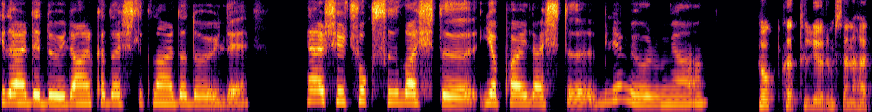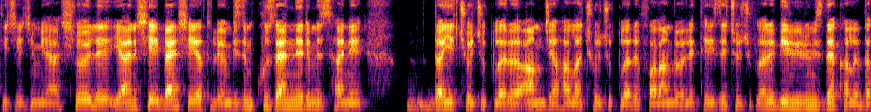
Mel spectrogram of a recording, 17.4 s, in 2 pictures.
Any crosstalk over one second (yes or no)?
no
